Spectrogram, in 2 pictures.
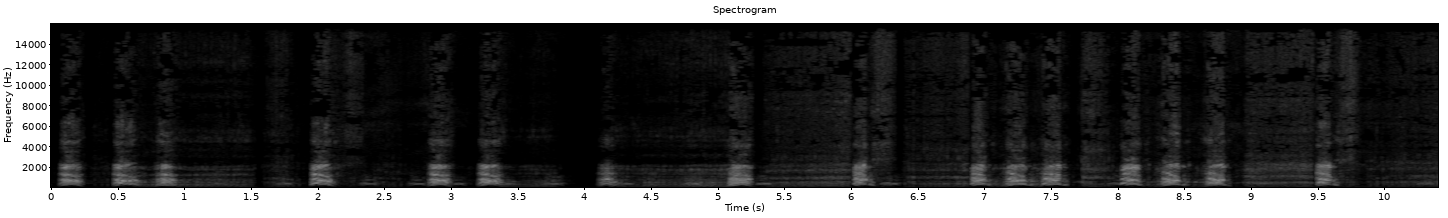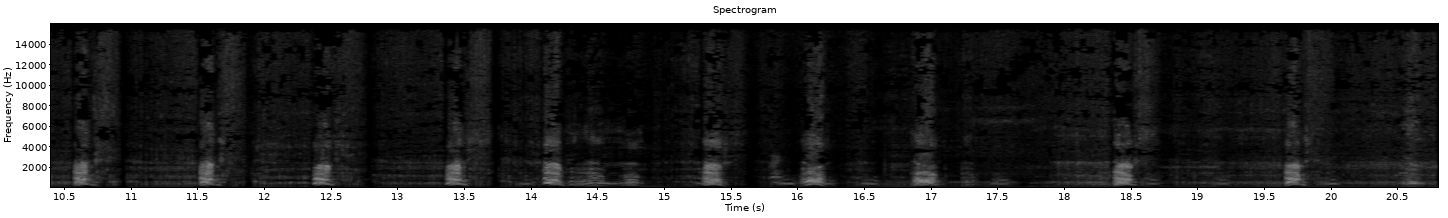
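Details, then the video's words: Tibetan Mastiff (Bhote Kukur) barking angrily. Sharp barks come fast and irregularly over about twenty seconds, some overlapping, against a constant rumbling background. "Angry dogs barking effect sound ||Tibetan Mastiff || Bhote Kukur"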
